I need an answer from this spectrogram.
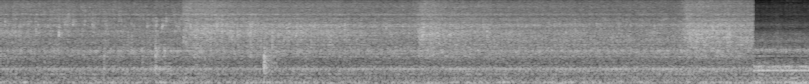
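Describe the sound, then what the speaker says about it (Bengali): Catla fish pieces rubbed with salt and turmeric sizzle in hot oil, a steady crackling hiss that swells in a few louder surges, with no voices. "এবারে আমি মাছগুলো ভেজে নেব"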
